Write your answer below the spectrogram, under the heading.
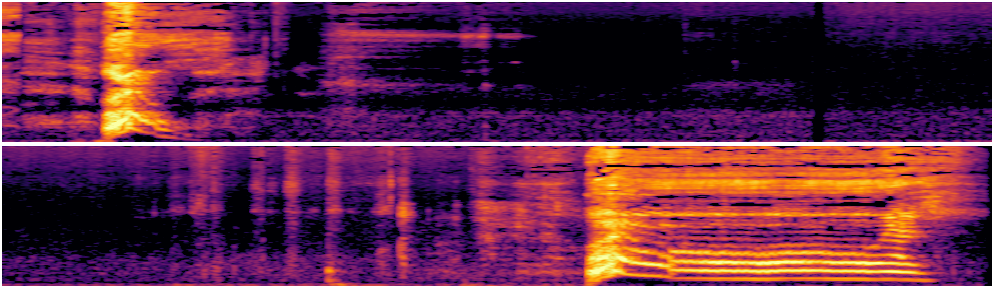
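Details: Alaskan Malamute indoors, reacting to an Alexa smart speaker: one sharp yelp, a long quiet pause with faint household sounds, then a sustained, wavering, harmonic howl-like vocalisation lasting about two seconds.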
